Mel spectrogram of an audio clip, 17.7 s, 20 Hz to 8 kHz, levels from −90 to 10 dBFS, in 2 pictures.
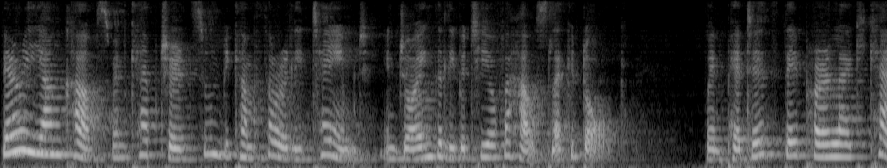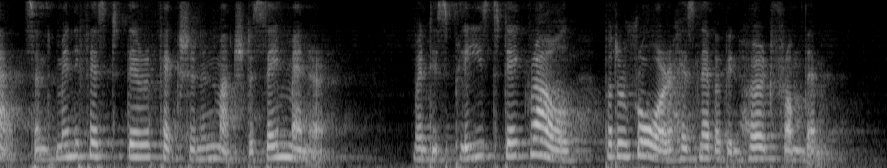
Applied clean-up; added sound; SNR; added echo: none; none; none; reverberation time 0.8 s.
